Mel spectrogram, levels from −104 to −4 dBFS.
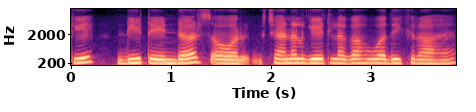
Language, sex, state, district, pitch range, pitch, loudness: Hindi, female, Chhattisgarh, Rajnandgaon, 190-205 Hz, 200 Hz, -14 LUFS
